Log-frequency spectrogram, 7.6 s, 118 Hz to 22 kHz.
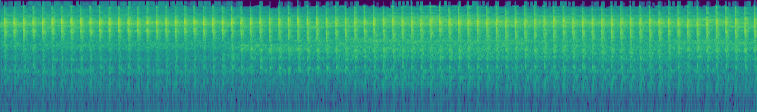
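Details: Nissan Primera P10 with SR20 engine: loud, sharp, very regular knock about two and a half times a second hammering over the idle; strong engine knock.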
